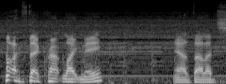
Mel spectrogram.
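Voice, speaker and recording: Against a noisy background, a gaming streamer in his twenties speaks at medium pitch, animated yet a little slow. He offers chatty live commentary while racing and talks to his chat.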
